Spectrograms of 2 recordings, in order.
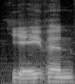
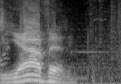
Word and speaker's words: Yavin: called a prophet dum-dum-dum-dum Aven for you can't argue my pronunciation yes I can yes I can't they are not correct though so many times in star wars they have pronounced it as Yavin Kashyyyk these things have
